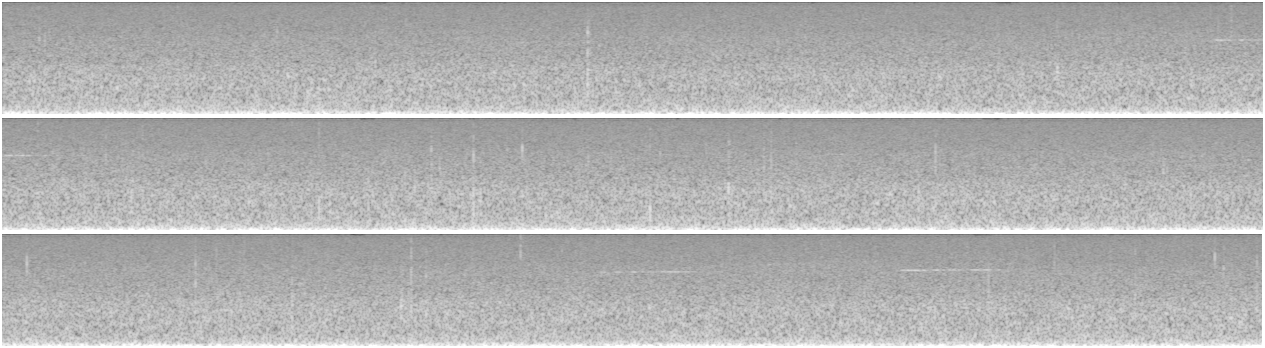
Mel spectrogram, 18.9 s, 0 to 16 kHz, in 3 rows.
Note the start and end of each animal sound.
[5.85, 6.64] Black-throated Green Warbler (Setophaga virens)
[15.29, 16.19] Black-throated Green Warbler (Setophaga virens)
[16.77, 17.81] Black-throated Green Warbler (Setophaga virens)

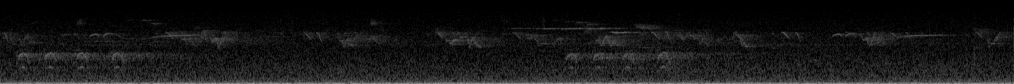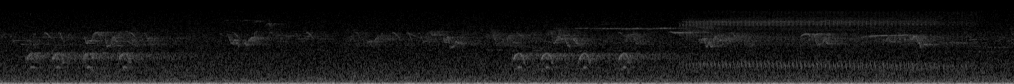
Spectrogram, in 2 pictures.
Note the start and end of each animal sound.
[0.00, 20.29] Red-eyed Vireo (Vireo olivaceus)
[0.01, 1.50] American Crow (Corvus brachyrhynchos)
[0.64, 2.08] Eastern Wood-Pewee (Contopus virens)
[2.88, 3.30] American Goldfinch (Spinus tristis)
[4.91, 7.04] Black-throated Green Warbler (Setophaga virens)
[5.25, 7.99] American Crow (Corvus brachyrhynchos)
[6.40, 7.06] American Goldfinch (Spinus tristis)
[7.70, 8.09] American Goldfinch (Spinus tristis)
[8.08, 9.56] Eastern Wood-Pewee (Contopus virens)
[10.04, 12.77] American Crow (Corvus brachyrhynchos)
[10.23, 11.01] American Goldfinch (Spinus tristis)
[14.97, 16.68] American Crow (Corvus brachyrhynchos)
[15.74, 17.48] Black-throated Green Warbler (Setophaga virens)
[16.80, 20.06] Red Squirrel (Tamiasciurus hudsonicus)
[17.91, 19.60] Eastern Wood-Pewee (Contopus virens)

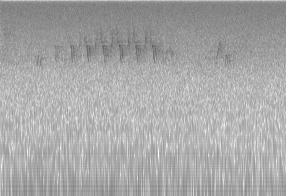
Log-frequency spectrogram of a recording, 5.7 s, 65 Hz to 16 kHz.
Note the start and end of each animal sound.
[0.00, 5.73] Red-eyed Vireo (Vireo olivaceus)
[0.83, 3.43] Ovenbird (Seiurus aurocapilla)

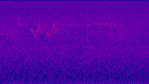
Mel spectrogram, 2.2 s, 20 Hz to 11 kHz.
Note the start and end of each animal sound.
[0.00, 2.25] Red-eyed Vireo (Vireo olivaceus)

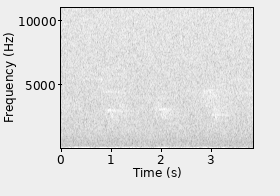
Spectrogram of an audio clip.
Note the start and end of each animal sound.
[0.00, 3.84] Red-eyed Vireo (Vireo olivaceus)

